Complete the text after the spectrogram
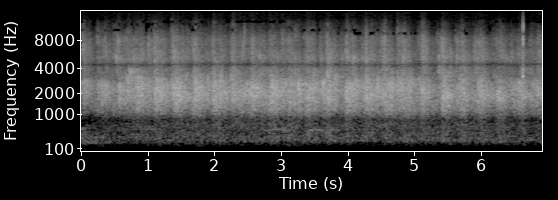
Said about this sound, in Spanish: Dele un aplauso al cielo.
